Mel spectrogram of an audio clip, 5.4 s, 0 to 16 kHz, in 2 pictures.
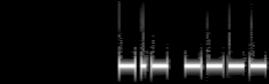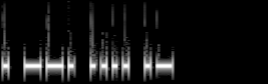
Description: Morse code, heard as a keyed tone, about 22 wpm, 700 Hz. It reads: K9GHA
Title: USA Call Signs - 5 Characters - 4x Character Spacing - 22wpm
